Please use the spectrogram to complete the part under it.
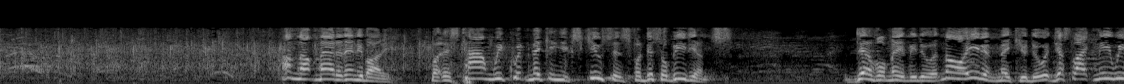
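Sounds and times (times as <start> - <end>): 
audience clapping hands: 0.0 - 5.5
speech: 2.8 - 7.4, 8.4 - 11.2.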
